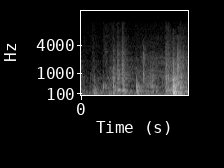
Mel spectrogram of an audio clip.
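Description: A few faint clicks and knocks, then one louder sharp knock near the end.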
